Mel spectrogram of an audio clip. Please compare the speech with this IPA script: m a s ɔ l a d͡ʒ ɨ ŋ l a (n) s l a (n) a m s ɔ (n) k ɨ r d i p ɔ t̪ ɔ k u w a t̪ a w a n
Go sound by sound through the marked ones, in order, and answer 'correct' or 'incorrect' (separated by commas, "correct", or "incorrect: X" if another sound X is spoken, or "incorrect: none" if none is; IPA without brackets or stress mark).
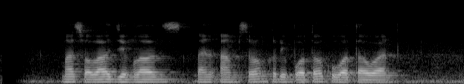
correct, correct, incorrect: ŋ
